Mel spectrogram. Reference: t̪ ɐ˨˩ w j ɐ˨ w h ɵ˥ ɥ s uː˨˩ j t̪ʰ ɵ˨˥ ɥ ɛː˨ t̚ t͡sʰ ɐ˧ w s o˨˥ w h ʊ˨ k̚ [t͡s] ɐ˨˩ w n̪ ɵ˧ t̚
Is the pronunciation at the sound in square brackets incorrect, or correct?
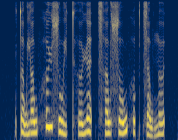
correct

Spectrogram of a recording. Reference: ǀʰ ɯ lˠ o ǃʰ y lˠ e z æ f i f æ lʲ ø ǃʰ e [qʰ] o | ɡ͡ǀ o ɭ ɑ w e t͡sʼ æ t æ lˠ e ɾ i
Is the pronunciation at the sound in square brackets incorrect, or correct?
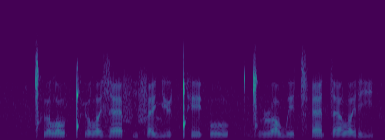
incorrect: ʔ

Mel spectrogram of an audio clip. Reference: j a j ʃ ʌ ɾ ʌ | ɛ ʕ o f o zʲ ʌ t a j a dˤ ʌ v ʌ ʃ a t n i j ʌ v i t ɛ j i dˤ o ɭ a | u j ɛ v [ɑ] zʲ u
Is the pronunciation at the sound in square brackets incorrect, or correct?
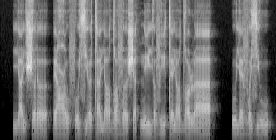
incorrect: ʌ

